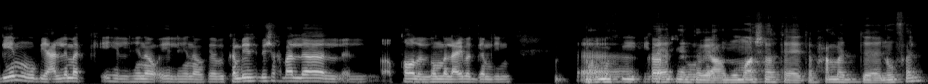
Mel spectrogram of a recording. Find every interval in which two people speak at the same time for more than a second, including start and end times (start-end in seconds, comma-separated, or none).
5.8-7.3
